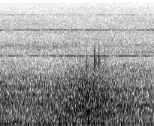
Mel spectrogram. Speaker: Okay, I'm hearing an actual sound similar to a jet engine. Now we think we've found the actual spot.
